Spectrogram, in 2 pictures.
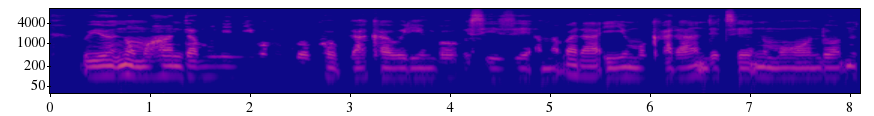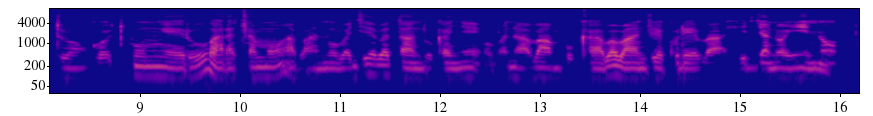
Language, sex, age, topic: Kinyarwanda, male, 18-24, government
